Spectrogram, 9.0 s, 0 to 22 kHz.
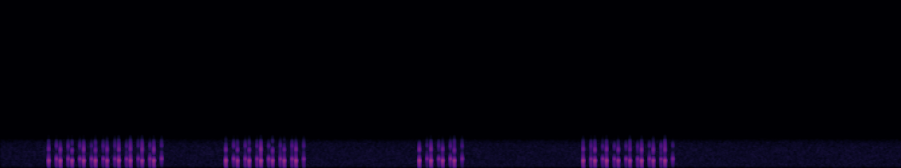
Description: Pulse dialling, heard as clicks on a phone line, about 9 pulses a second. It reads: 0 7 4 8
